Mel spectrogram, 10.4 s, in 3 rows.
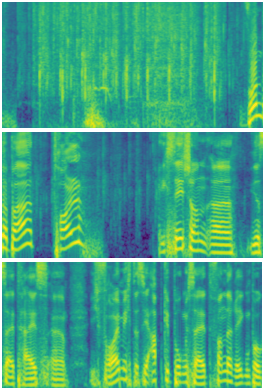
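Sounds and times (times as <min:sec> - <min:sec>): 
audience applauding: 0:00.0 - 0:06.5
speech: 0:03.3 - 0:04.7, 0:05.6 - 0:10.4.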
